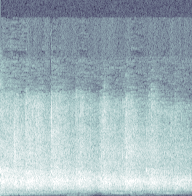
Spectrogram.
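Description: A church congregation claps steadily and continuously in a large room, a dense, even wash of applause lasting throughout.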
